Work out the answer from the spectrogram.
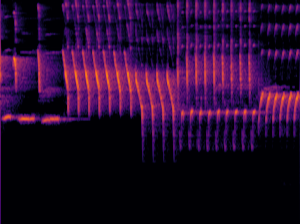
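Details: A yellow domestic canary sings a low steady whistle, then rapid repeated bright chips that slide into a mellower rolling trill and end in clipped high notes.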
